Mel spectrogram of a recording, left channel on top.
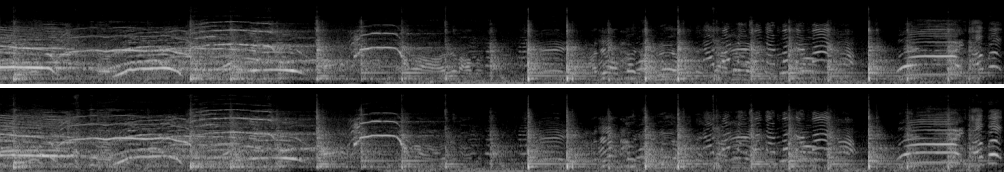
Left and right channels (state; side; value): normal; both; correlation 0.61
